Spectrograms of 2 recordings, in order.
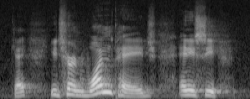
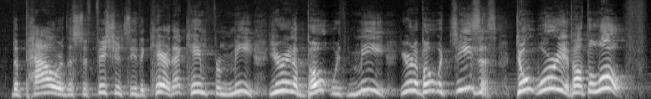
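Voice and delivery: building to a high, loud plea; rising passion, almost pleading; impassioned Jesus; 8 semitones higher, 7 dB louder than usual. Acted. Jesus tells doubting disciples don't worry, rising loud plea.

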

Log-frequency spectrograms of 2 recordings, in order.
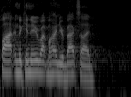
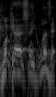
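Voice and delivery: Bubba voice; 5 semitones lower, 6 dB quieter than usual. Retold or imitated. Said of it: "this big old Bubba kind of guy".

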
